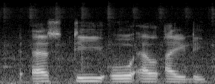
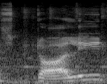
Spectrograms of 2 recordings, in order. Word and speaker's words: stolid: Stolid, STOLID. Yes sir, STOLID. नहीं, स्टॉलिड यार, Stolid नहीं ना।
